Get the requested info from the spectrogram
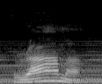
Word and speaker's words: Rama: Through this mantra, pronounced Rama, one can find the wellspring of happiness that is there within one's own self the mantra itself reveals that happiness.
